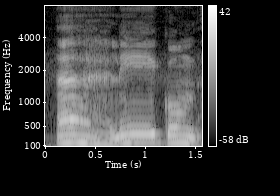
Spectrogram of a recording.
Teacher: الهاء باهتزاز الأوتار الصوتية في منطقة أقصى الحلق، فانتبهوا لا تخرجوها هاء صدرية أو من الرئة.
